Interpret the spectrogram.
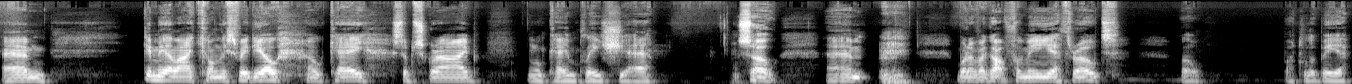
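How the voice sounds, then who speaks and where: A hoarse man, hosting a casual post-match fan talk, halting with many ums and uhs. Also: medium pitch, fairly even intonation. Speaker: fan channel host.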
